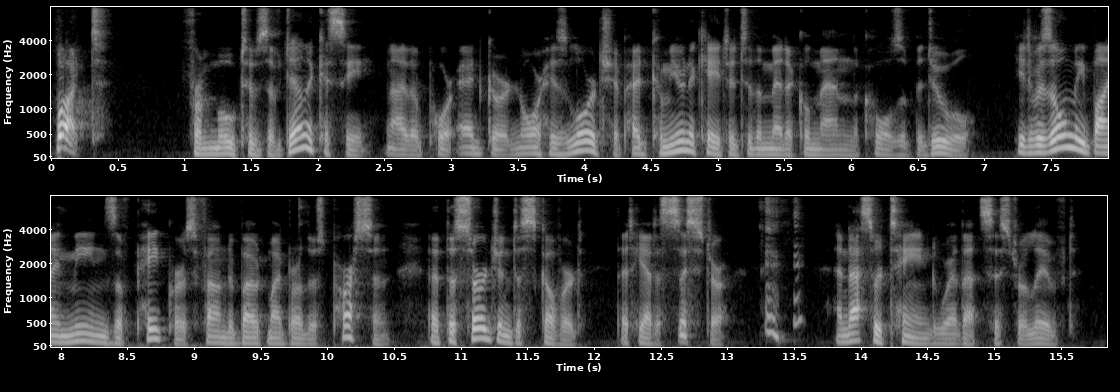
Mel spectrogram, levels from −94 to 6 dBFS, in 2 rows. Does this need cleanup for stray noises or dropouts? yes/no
yes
